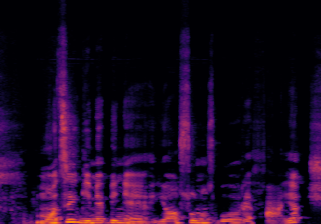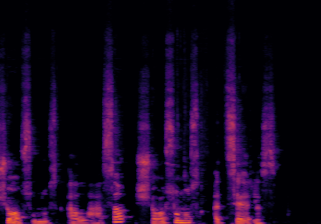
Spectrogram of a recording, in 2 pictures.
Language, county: Lithuanian, Telšiai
